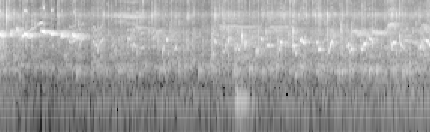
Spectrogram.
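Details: Sooty-headed bulbul in long 'ropel' rapid-fire singing, played to lure other bulbuls into singing; short, bright chirping notes tumble quickly, some rising or falling, over a steady hiss like running water.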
